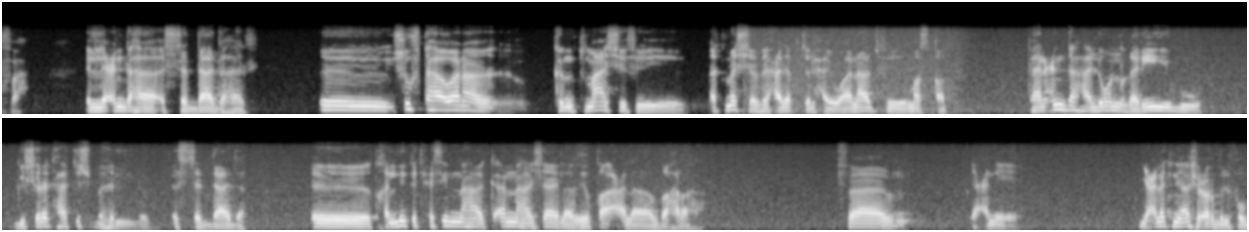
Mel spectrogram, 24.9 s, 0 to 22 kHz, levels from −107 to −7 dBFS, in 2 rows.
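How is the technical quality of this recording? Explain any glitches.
One glitch stands out, set off by a sudden jump of about 23 dB in the room's background noise around 7.5 s. The speech comes through a call path whose top end stops near 8 kHz.

From 7.39 to 9.61 s, the newly louder background noise comes through with less reduction at first, then sinks by about 9 dB over 2.2 s. This is the noise suppressor catching up: its noise estimate lagged behind the sudden rise, so full reduction arrived only gradually.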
